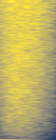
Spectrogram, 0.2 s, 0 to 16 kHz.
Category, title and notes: Instrument samples > Percussion
posessed noise
i-like-tacos-tbh, hi, hi-hat, hihat, hat, feyuwrjcgnf3yg4874r784rfn7c4r, arbys, hihats, hi-hats, industrial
